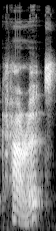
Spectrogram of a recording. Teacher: That second syllable there is not what we call a strong vowel, which is like an o, a, e, I, o, u. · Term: schwa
